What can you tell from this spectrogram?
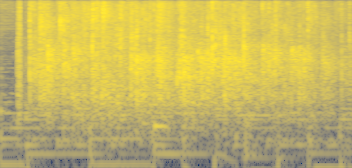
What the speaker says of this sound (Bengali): আর হাততালি হয়ে যাও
